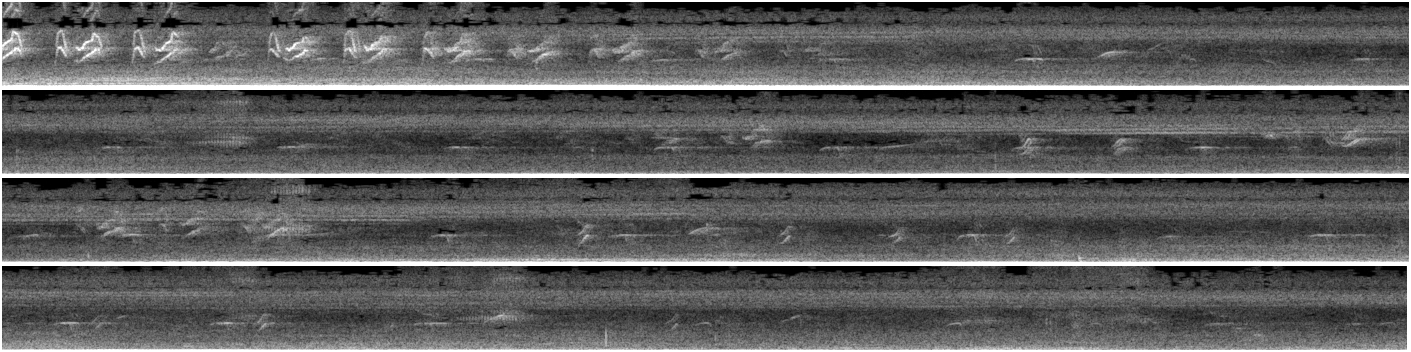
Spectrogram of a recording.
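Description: Outdoor ambience of small birds chirping: a quick run of high chirps in the first few seconds, then scattered short calls, over a low steady rumble.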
